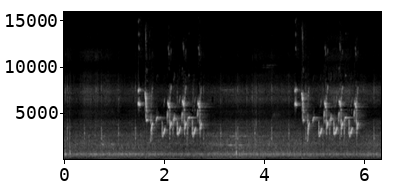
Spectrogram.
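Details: Two clear phrases from a tutored European goldfinch, each a fast run of bright, bouncing high notes lasting around a second, with a quiet interval between them.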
